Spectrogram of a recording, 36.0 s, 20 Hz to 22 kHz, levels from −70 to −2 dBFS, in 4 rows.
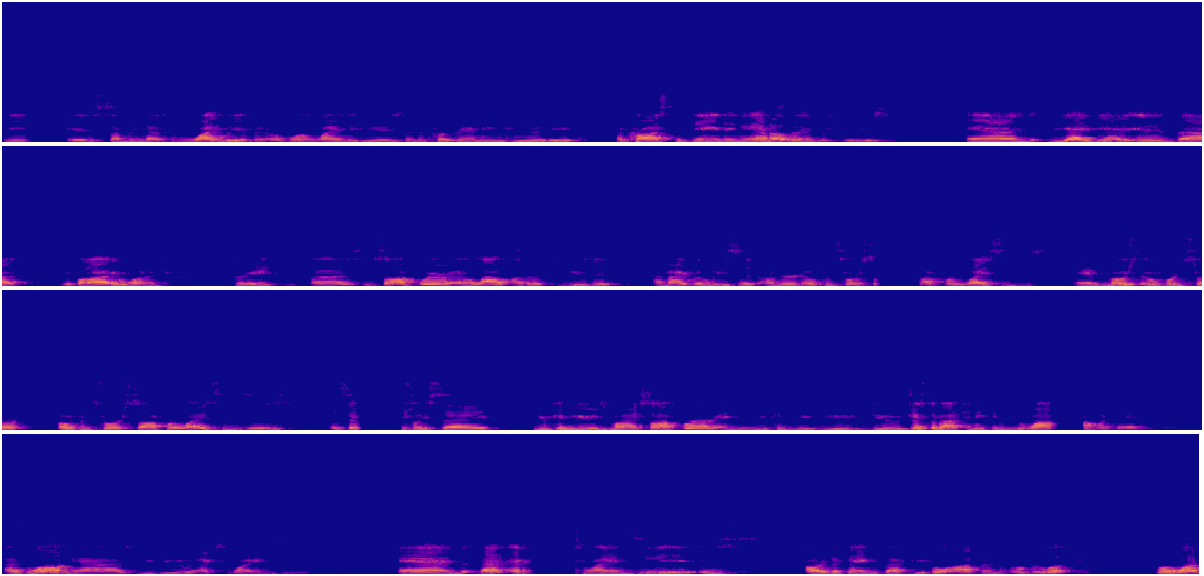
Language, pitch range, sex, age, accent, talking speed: English, 140-175 Hz, male, 30-49, American, 170 wpm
